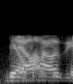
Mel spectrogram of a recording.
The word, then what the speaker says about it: Dalhousie: Dalhousie.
